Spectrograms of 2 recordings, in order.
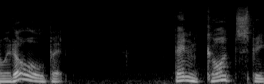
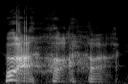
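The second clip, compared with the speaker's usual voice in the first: mock knowing laugh; wise laugh; 4 dB louder, slower than usual. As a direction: chuckle knowingly. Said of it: "Hagrid laughed wisely".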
